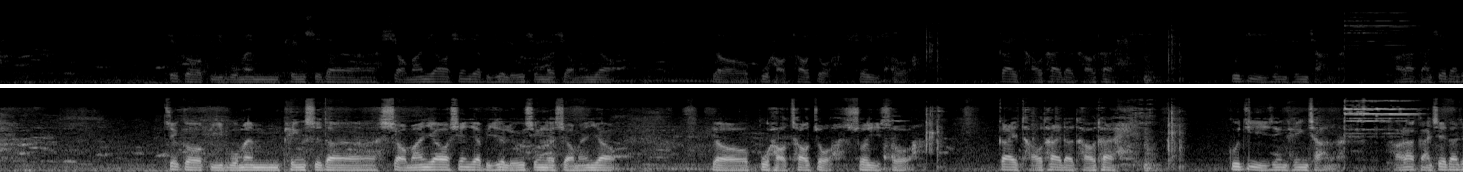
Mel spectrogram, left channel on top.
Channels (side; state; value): left; quieter; 30.8 dB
